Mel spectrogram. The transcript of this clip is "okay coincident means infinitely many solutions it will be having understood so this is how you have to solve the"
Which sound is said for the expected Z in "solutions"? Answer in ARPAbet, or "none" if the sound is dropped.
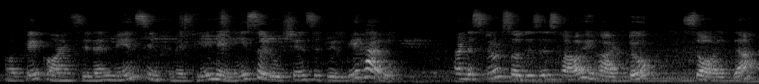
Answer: S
